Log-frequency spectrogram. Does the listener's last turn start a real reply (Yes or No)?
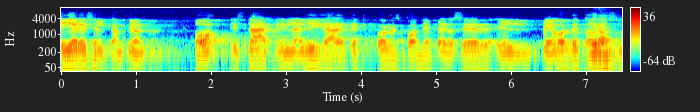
No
